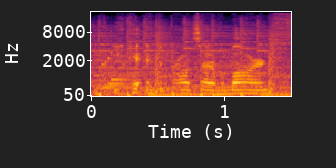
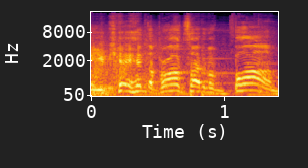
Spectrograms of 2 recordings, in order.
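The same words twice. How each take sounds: First: It is said in a plain, natural voice. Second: It is said in a put-on blustery cartoon voice.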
